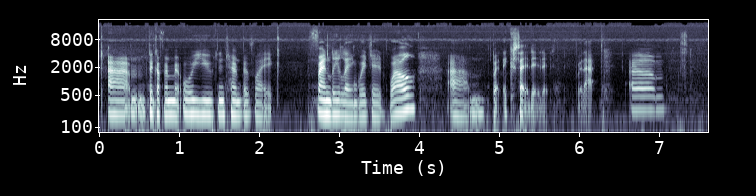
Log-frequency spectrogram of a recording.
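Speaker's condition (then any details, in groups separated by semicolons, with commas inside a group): Hard of hearing; hard of hearing since age one, considered permanent; wears hearing aid, sometimes struggles to hear in conversation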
